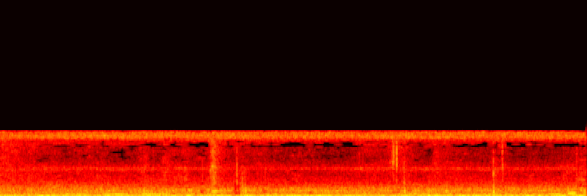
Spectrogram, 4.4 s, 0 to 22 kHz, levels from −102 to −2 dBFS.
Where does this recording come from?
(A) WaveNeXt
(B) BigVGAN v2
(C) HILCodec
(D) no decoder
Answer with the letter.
D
